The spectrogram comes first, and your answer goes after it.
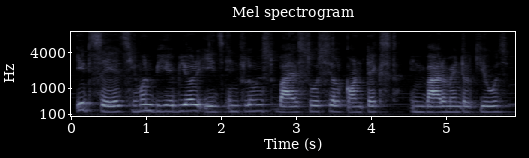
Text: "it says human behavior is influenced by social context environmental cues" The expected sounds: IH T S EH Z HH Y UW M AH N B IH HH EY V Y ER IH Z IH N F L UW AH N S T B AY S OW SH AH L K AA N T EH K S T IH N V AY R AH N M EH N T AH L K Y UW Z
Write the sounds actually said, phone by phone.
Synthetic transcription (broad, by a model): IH T S EH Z HH Y UW M AH N B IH HH EY B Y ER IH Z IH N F L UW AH N S T B AY S OW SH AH L K AA N T EH K S T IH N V AY R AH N M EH N T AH L K Y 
